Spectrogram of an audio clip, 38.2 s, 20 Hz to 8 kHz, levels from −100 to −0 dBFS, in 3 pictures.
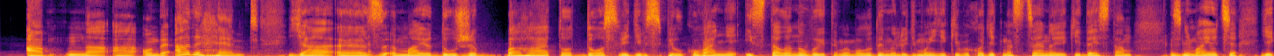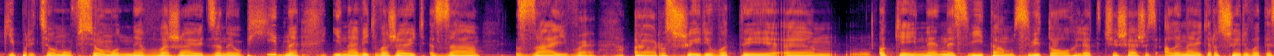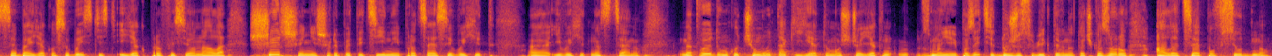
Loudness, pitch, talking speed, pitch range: -16 LUFS, 125 Hz, 140 wpm, 110-145 Hz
